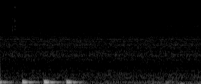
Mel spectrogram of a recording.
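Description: Four soft, dull taps on a computer keyboard in the first second, then faint room tone.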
